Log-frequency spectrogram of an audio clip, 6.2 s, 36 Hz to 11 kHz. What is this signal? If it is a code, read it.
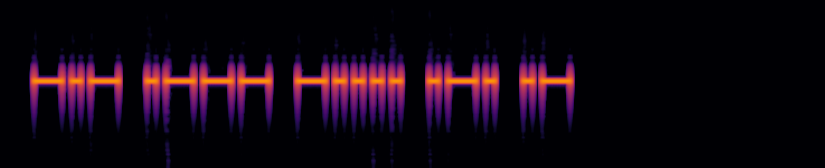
Morse code, heard as a keyed tone, about 17 wpm, 700 Hz. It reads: KJ6RA
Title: USA Call Signs - 5 Characters - Repeated 3x - 17wpm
